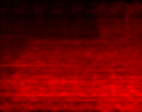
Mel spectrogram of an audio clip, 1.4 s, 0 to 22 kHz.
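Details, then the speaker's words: 2020 Ford Explorer Police Interceptor, 3.3 L engine, 76,738 original miles, collision damaged: brief, even idle under hiss with no knock or tick, engine sounds good; it reportedly overheated after 20–30 minutes of running. "It's got a 3.3 L engine. Engine sounds good. It only has 76,000 original miles."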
